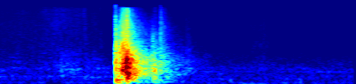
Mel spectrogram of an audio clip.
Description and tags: Dropping Books
Dropping, Floor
